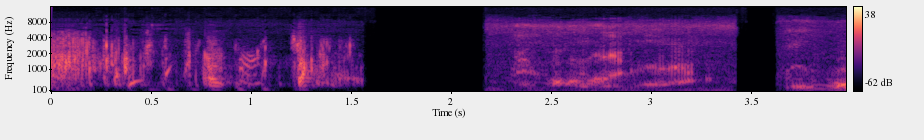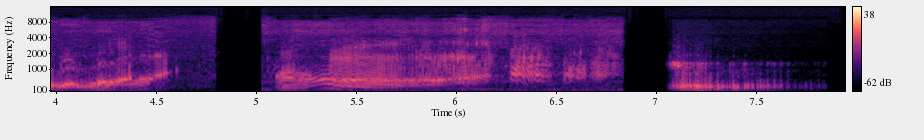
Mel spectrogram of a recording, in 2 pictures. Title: Firey stomach growling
